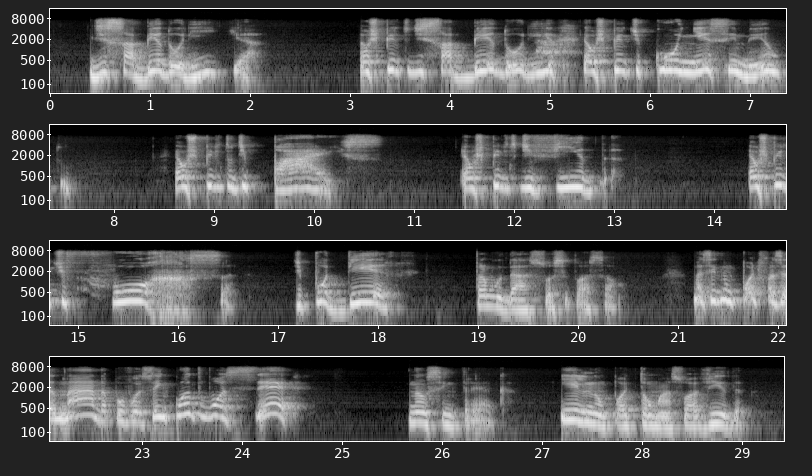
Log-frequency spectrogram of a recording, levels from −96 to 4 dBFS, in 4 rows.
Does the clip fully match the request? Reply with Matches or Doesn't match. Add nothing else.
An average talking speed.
Doesn't match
